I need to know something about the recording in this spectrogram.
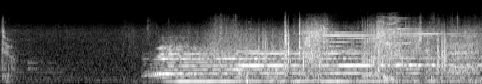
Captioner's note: alarm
